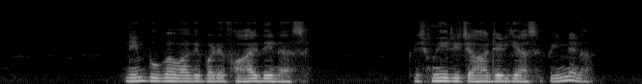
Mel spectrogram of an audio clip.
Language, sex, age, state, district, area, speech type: Dogri, male, 30-45, Jammu and Kashmir, Reasi, rural, spontaneous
